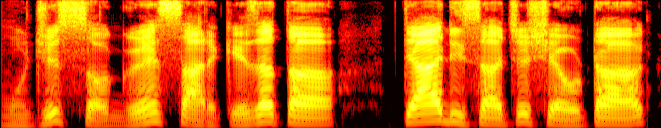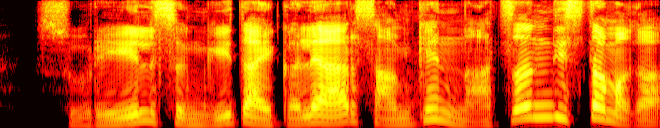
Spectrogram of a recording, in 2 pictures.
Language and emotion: Goan Konkani, happy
